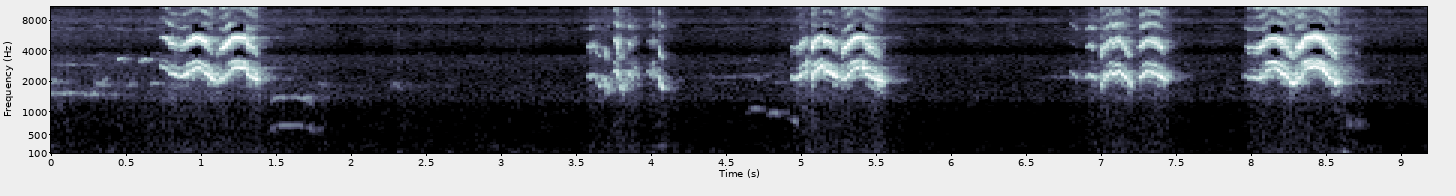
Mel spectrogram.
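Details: A black-capped lory provoked by a played lure call gives five loud, shrill, wavering, screechy bursts, each about half a second long, spaced one to two seconds apart, with silence between.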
